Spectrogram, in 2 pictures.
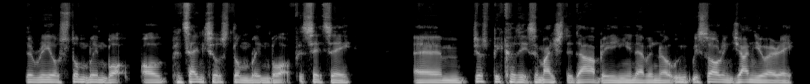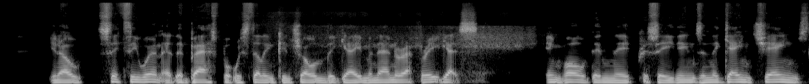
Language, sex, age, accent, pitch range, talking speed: English, male, 30-49, British, 95-110 Hz, 200 wpm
